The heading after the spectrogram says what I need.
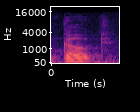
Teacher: O, long O, goat. And the T is not released.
